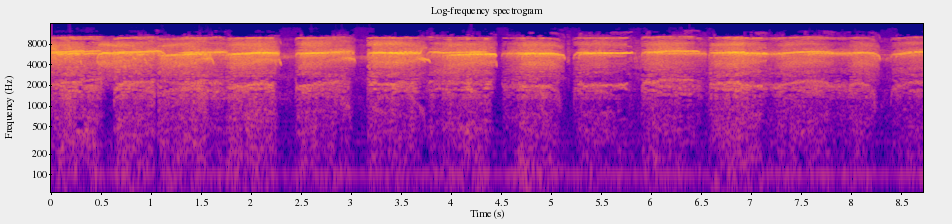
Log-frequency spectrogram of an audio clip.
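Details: Swiftlet 'inap plus' lure call meant to draw birds to roost: rhythmic high hissing, buzzy phrases with a faint whistle, about one every 0.7 seconds, separated by clear short silences.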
